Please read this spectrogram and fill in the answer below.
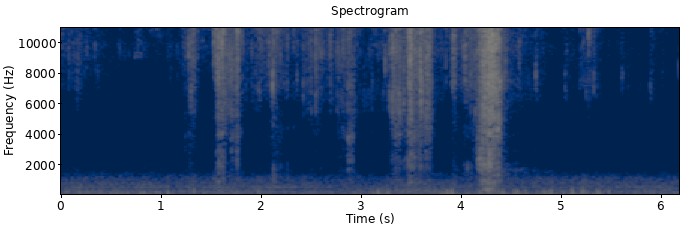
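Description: Faint handling and movement noise, with a few scattered light clicks and crackles, the loudest a little past the middle.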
